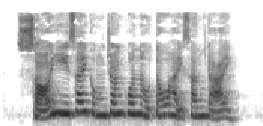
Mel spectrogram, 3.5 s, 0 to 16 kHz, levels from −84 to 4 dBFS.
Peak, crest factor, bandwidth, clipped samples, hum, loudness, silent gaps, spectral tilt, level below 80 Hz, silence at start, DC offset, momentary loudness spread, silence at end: -2 dBFS; 18 dB; 11.5 kHz; under 0.1%; none; -19 LUFS; none; -3 dB/octave; -70 dBFS; 0.25 s; under 0.1%; 7 LU; 0.4 s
